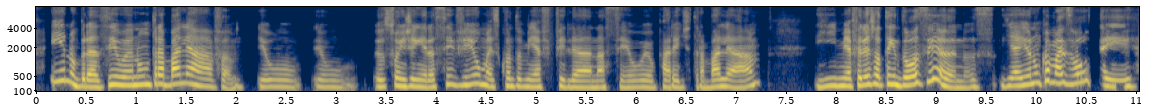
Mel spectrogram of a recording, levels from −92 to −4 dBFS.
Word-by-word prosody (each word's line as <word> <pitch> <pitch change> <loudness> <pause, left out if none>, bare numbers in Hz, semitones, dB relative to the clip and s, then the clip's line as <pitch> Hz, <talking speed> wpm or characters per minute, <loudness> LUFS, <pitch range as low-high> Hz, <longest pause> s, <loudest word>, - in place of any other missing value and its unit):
E 360 +1 -1
no 300 - +2
Brasil 200 +5 +2
eu 235 - +2
não 250 +1 +3
trabalhava, 260 -8 +2 0.2
eu 195 0 -6
eu 185 -2 -10 0.2
eu 195 -1 -3
sou 220 +3 -1
engenheira 200 -2 +1
civil, 250 +4 -2
mas 215 -7 0
quando 210 0 -2
minha 190 -1 -1
filha 185 -2 -2
nasceu 180 0 -5
eu 180 - -4
parei 185 -1 -3
de 175 - -12
trabalhar 190 +3 0 0.6
e 210 +3 -1
minha 220 -1 +3
filha 230 +4 +3
já 260 - +3
tem 260 +1 +4
12 255 +8 +4
anos 185 - -1
e 215 +1 -3
aí 225 +2 +3
eu 260 - +2
nunca 300 +6 +2
mais 290 -2 +3
voltei. 215 - -1
205 Hz, 185 wpm, -18 LUFS, 185-250 Hz, 0.6 s, tem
